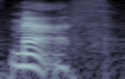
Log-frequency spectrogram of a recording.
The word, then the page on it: math: American English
